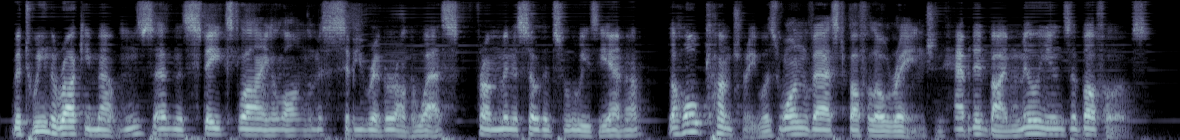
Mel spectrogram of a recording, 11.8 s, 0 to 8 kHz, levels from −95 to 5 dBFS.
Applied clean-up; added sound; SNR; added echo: neural mask model DeepFilterNet 3.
